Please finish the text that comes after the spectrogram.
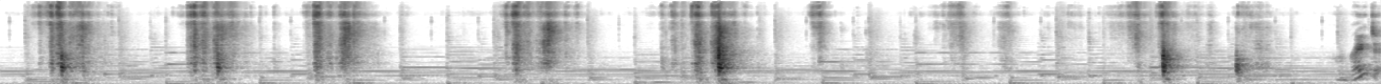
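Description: A knife chops food on a cutting board with crisp, irregular strikes, roughly one every second or so, with a few louder chops standing out. The cutting sits close and clear with no talking over it.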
